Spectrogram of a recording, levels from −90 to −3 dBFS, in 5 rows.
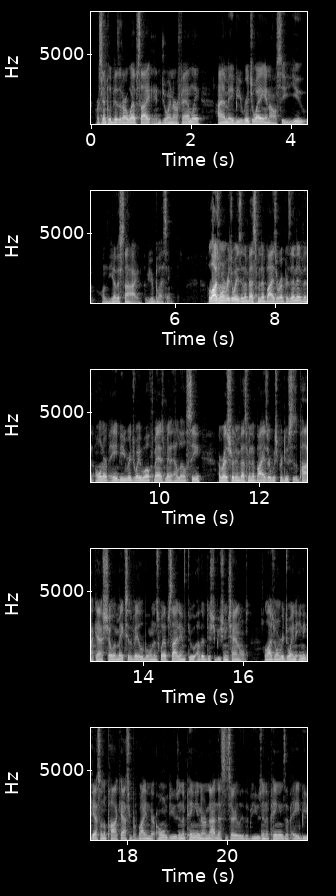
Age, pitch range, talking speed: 40-59, 90-105 Hz, 235 wpm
